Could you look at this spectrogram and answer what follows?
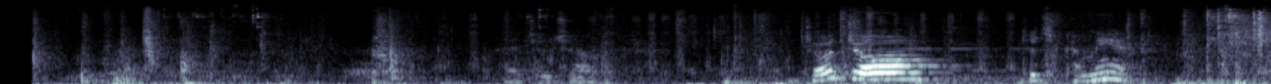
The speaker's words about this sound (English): home in Carson City, you're instantly welcomed by her dog, Chocho.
